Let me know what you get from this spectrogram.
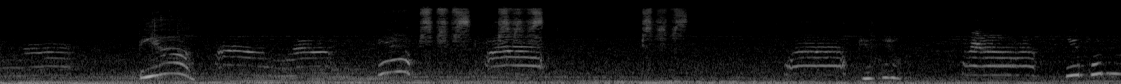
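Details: Mother cat visiting a yard with three kittens, fed milk; about a dozen mid-pitched meows, many arching up then down, spaced roughly one to two seconds apart, with soft human voices and brief rustling bursts.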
